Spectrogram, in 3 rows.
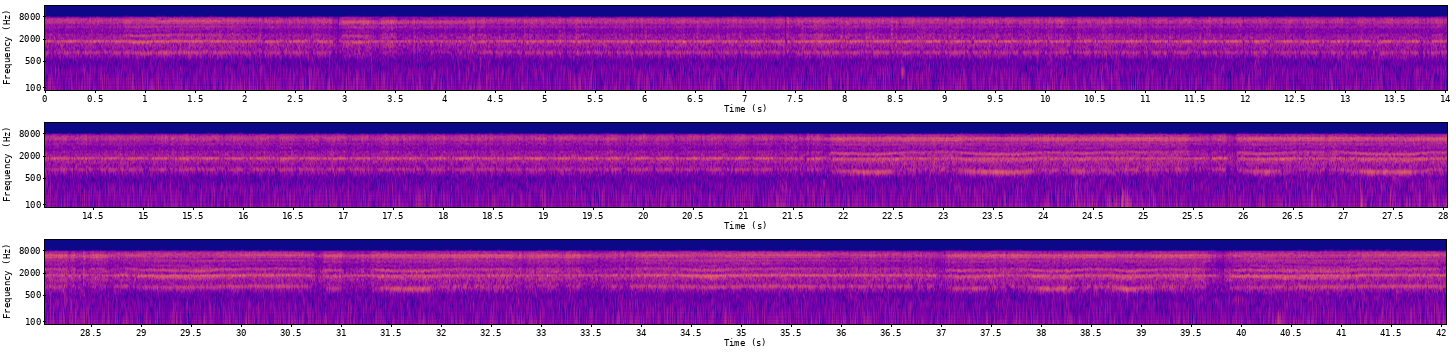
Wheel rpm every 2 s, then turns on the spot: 230, 230, 230, 230, 230, 230, 230, 230, 230, 230, 230, 220, 230, 230, 230, 220, 230, 230, 230, 220, 220.
none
